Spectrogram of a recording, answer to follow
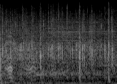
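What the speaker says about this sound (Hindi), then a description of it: "एक बार जोरदार तालियां हमारे मेहमानों के लिए" Loud, dense applause from a studio audience welcoming guests onto a comedy show, a continuous roar of many clapping hands with a voice speaking over it.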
